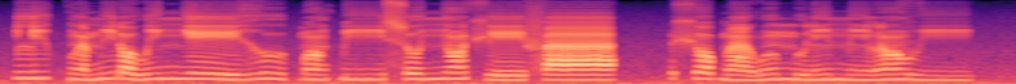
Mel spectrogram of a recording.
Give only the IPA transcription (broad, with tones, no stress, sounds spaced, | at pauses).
l i˦ kʷ ã˨ m i˦ ɾ ɔ˨ w i˦ ɲ eː˦˨ ɣ u˦˨ ɓ ɔ̃˧ k͡p iː˧ s o˦ ɲ ɔ̃˦ ʃ eː˨ f aː˧ | ʃ ɔ˦ b ã˨ w ũ˧ m u˨ ɾ ĩ˧ m ĩ˨ l ɔ̃˦ v iː˨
